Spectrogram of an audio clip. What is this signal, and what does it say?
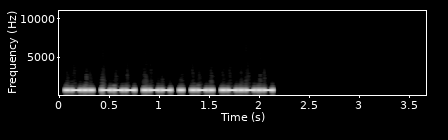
Morse code, heard as a keyed tone, about 37 wpm, 700 Hz. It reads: LOWER.
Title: Sentences from Top 1000 Words - Review Part 4 - 40wpm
